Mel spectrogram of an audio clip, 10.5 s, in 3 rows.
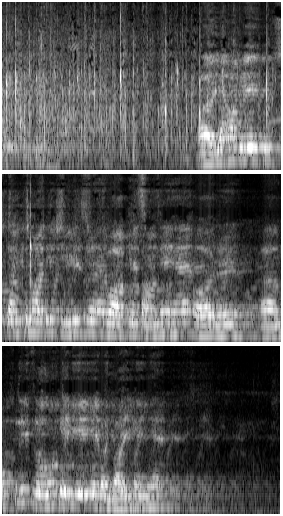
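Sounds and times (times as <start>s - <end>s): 
audience applause: 0.0s - 4.0s
speech: 2.5s - 9.2s.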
